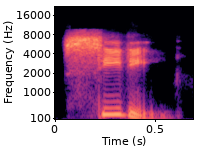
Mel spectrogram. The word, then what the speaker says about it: seating: outdoor seating available pronunciation seating the t is between vows so in this word we hear the fast e seating seating not outdoor seating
